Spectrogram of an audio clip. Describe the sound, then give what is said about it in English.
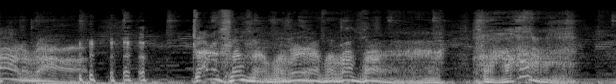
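A person imitates a dog with a sock in its mouth: muffled, whining and groaning vocal sounds that swoop up and down in pitch, loud and nearly continuous, with a few short breaks. “You have to sound like a dog with a sock in your mouth.”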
